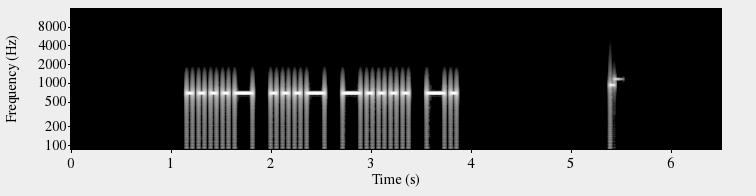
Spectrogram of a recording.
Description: Morse code, heard as a keyed tone, about 20 wpm, 700 Hz. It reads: 4V6N
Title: All Cut Numbers - 4-Digit 20wpm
